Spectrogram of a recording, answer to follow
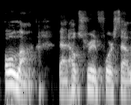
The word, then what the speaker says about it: hola: the example hola remember we don't say hola we say hola that helps reinforce that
